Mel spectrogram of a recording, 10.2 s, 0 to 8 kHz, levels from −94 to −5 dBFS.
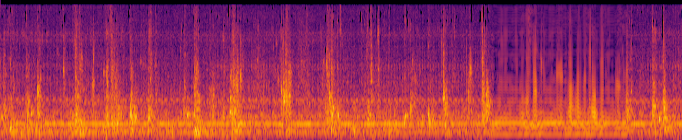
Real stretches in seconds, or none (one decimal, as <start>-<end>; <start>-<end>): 0.0-7.4; 9.4-10.2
